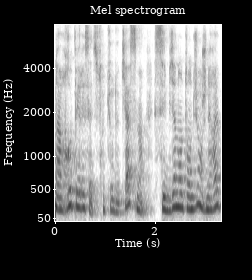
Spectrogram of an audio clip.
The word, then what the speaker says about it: chiasme: si on était tous ensemble donc ça se prononce chiasme c'est une figure de construction au lieu d'avoir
